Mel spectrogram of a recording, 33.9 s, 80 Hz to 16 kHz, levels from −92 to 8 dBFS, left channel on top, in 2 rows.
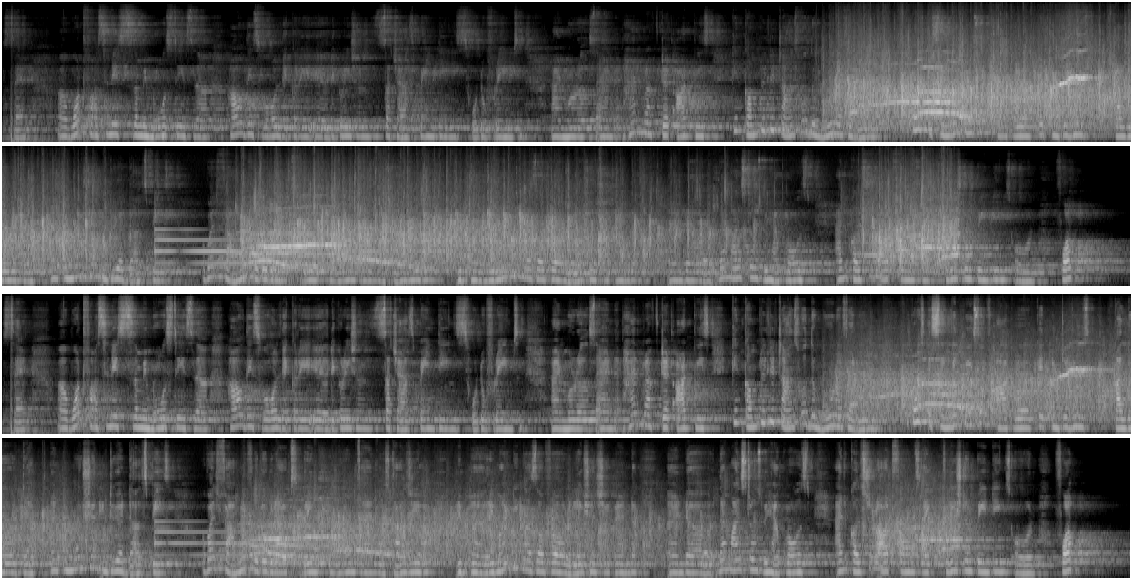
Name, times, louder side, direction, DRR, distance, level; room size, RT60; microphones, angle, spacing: voice 1, 0.0-33.0, right 3 dB, 80° right, 3 dB, 2.0 m, -34 dB
sound 1, 12.3-18.9 20.2-28.5 29.7-31.3, left 5 dB, 40° left, 1.2 m, -28 dB
sound 2, 19.2-27.1 27.4-28.0 28.6-28.9 29.2-30.7, left 5 dB, ahead, 0.7 m, -41 dB
30.0 x 18.0 x 9.9 m, 2.9 s
head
